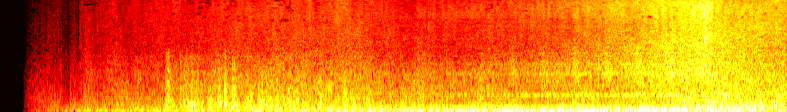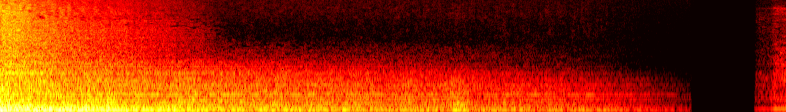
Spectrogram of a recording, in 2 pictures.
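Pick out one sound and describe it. A deep explosion swells, booms and slowly rumbles away.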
